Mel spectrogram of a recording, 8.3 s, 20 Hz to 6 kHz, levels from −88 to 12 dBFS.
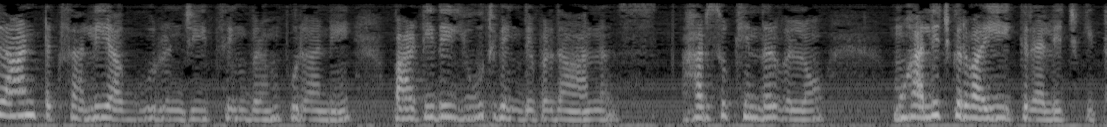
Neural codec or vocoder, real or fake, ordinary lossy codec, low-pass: vocoder, 24 kHz, 100 mel bands, Vocos; fake; none; 5.4 kHz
